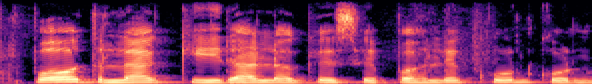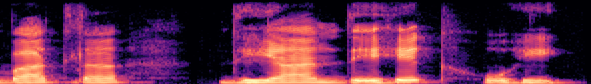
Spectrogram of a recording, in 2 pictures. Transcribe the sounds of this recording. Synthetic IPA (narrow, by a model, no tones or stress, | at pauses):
pɔːd̪ʱlakiɾaləɡesepəɦlekonkonbaːt̪la | d̪ʱijaːnd̪eːɦekhoːɦi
